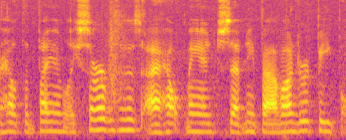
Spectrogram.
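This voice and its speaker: A woman with a Southern US accent, medium-pitched, somewhat breathy, at a fairly quick pace. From Kentucky, US South. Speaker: insurance agent, retired finance executive. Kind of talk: panel discussion.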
